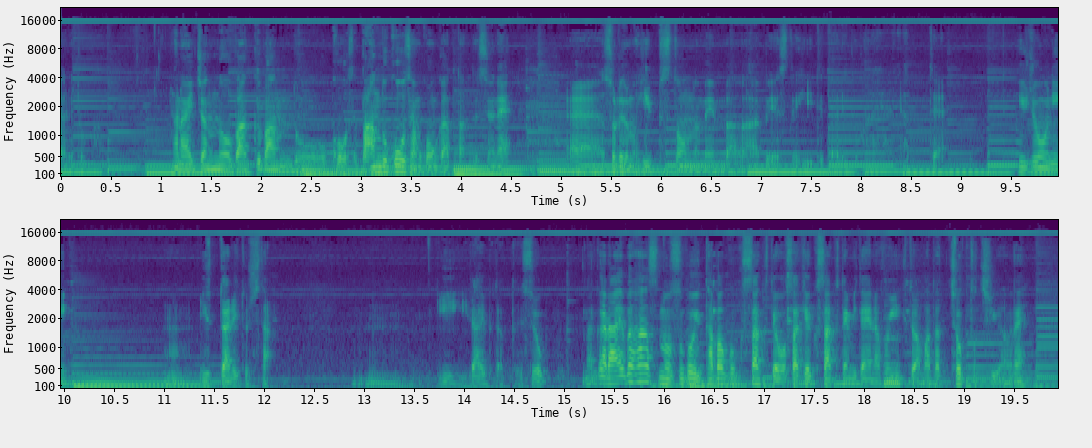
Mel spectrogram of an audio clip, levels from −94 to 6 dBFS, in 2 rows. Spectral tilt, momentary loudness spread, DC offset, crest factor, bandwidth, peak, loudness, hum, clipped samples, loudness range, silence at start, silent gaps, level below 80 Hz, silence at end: -6.5 dB/octave; 13 LU; under 0.1%; 20 dB; 17 kHz; -6 dBFS; -27 LUFS; none; under 0.1%; 8 LU; 0 s; none; -50 dBFS; 0 s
